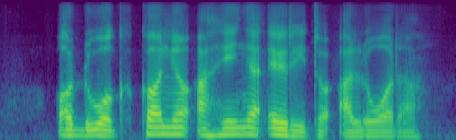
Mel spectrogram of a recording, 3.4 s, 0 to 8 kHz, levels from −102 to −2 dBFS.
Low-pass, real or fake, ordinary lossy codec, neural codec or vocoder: 7.2 kHz; fake; none; codec, 16 kHz, 0.7 kbps, FocalCodec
